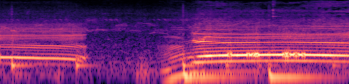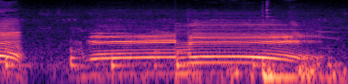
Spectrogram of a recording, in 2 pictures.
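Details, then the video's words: Asian village cows walking with their calves along a rural road among rice fields, giving three loud drawn-out moos, each slightly arched in pitch and separated by brief pauses. "Daily Life of Asian Village Cows on a Scenic Country Road | Calm Farm Life - Animals - Cow Sounds"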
